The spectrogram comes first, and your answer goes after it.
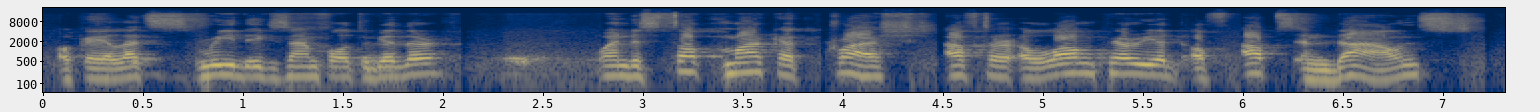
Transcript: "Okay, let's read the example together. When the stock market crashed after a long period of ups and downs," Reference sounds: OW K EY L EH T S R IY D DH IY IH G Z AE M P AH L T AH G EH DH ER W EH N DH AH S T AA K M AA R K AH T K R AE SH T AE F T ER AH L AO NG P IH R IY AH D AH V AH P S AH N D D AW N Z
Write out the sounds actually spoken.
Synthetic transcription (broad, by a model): OW K EY L EH T S R IY D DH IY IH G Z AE M P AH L T AH G EH DH ER W EH N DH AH S T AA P M AA R K AH T K R AE SH T AE F T ER AH L AO NG P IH R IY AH D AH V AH P S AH N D D AW N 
